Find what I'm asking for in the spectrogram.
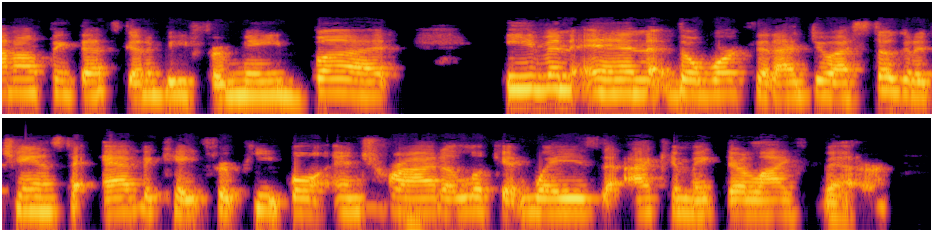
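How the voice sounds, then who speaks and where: With a Louisiana accent, a woman talks at a fairly quick pace in a medium-pitched voice with ordinary pitch variation. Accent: Louisiana Southern. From US South, Shreveport, Louisiana. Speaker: nonprofit and community leader. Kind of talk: interview.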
